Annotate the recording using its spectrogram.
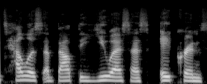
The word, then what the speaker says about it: Akron: So obviously built at, we pronounce it Akron.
